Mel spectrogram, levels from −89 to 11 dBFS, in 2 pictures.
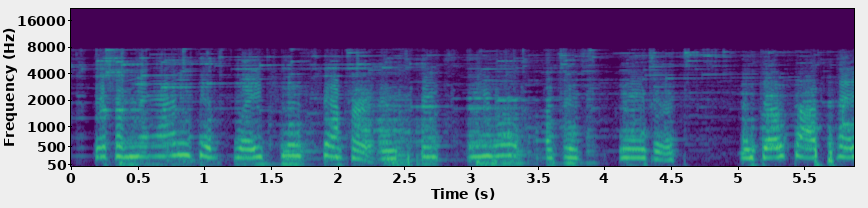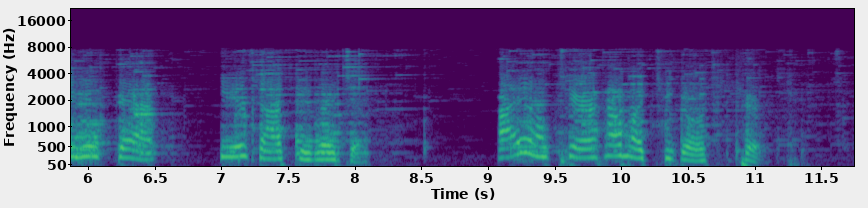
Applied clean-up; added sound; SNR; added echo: neural mask model RNNoise.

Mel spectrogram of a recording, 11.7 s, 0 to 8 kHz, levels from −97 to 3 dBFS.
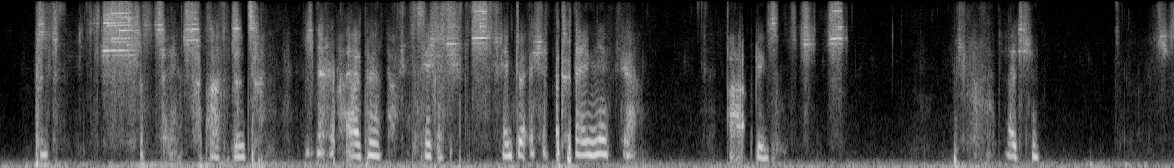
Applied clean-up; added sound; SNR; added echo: neural diffusion model UNIVERSE++.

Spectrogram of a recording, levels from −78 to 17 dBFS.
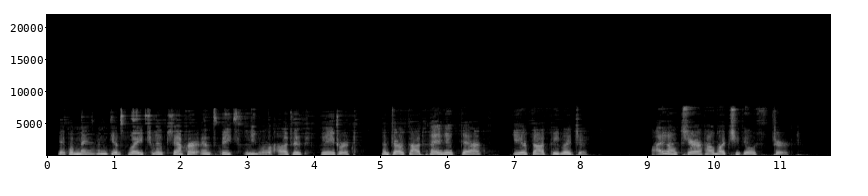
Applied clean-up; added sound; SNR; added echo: neural mask model DeepFilterNet 3.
